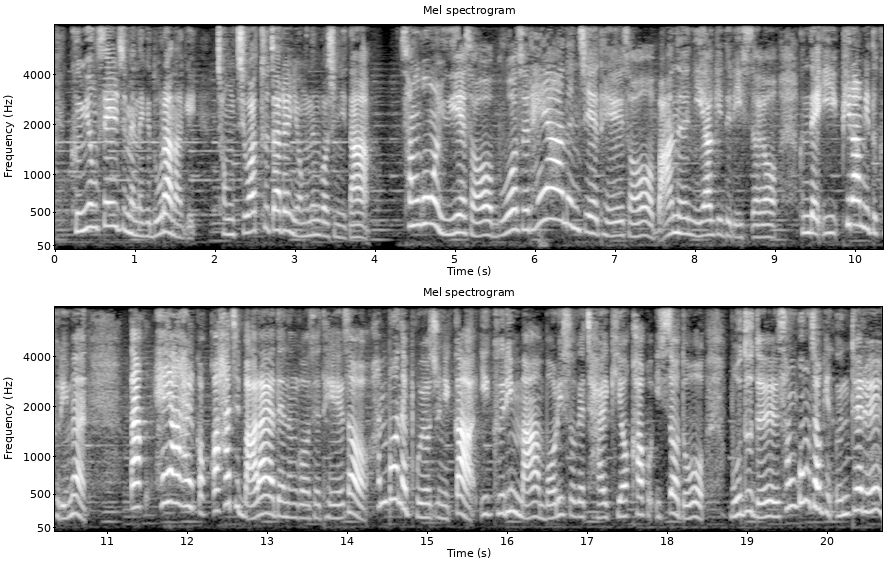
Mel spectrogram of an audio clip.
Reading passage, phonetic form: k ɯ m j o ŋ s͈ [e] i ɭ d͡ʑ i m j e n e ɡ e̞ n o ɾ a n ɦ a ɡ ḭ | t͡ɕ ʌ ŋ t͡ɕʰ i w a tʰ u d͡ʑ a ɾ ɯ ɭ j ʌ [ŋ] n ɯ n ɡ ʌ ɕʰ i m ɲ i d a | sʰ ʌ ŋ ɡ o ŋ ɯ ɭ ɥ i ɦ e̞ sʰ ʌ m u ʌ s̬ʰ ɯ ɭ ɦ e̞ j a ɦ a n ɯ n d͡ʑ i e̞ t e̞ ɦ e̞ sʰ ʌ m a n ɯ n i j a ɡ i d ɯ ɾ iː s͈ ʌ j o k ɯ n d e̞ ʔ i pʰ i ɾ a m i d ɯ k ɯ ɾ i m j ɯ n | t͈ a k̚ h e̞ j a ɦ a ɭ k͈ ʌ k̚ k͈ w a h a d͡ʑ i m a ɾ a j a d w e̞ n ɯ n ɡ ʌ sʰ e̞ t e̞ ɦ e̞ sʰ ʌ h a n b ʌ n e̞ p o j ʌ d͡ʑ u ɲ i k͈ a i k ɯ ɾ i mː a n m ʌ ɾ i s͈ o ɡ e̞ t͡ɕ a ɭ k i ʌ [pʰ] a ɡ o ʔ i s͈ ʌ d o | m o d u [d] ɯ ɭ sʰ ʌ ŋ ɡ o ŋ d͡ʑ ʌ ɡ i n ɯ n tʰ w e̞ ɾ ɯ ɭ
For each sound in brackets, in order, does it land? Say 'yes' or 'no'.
yes, yes, no, yes

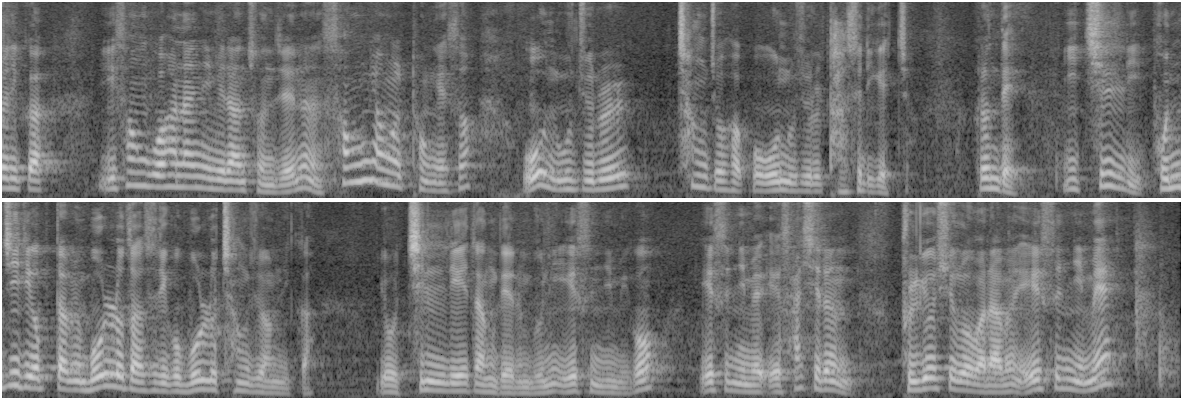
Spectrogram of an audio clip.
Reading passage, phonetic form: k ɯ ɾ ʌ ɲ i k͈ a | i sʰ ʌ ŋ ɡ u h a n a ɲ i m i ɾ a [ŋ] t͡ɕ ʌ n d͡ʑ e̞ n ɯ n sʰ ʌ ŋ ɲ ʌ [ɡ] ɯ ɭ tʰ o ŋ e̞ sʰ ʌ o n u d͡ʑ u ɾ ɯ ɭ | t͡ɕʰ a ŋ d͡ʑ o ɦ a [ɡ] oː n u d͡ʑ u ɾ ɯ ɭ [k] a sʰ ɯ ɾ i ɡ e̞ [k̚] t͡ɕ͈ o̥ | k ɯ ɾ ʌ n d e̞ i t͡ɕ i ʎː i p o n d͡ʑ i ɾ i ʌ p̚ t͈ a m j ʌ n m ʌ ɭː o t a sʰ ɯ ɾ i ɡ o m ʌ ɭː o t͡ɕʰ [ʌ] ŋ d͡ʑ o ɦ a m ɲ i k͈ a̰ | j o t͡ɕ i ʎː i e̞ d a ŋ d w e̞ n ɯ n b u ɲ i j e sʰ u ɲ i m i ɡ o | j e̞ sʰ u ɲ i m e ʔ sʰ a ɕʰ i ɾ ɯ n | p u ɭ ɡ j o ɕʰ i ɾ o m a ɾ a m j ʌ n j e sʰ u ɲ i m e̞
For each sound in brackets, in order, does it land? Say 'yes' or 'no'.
no, no, yes, no, no, no

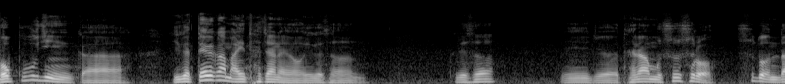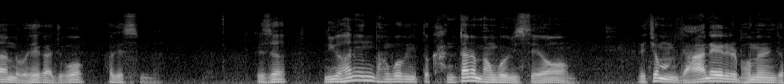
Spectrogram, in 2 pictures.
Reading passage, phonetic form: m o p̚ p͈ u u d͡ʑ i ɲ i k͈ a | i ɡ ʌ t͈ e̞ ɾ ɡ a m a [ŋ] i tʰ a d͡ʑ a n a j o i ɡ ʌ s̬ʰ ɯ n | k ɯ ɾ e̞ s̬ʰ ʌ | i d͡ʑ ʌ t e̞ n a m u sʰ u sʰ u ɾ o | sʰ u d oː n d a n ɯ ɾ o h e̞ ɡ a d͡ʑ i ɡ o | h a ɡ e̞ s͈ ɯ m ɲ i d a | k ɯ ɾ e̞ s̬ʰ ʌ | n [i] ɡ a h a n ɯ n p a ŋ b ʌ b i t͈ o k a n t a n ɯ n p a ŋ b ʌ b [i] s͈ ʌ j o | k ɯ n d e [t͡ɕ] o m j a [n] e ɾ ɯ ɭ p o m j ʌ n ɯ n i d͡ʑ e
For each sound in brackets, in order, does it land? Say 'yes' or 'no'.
no, yes, no, yes, yes

